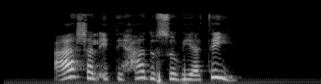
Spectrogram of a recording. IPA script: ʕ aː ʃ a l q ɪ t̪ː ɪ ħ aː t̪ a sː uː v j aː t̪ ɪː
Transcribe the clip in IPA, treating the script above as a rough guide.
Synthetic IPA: ʕ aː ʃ a l ʔ ɪ t̪ː ɪ ħ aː d̪ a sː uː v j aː t̪ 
